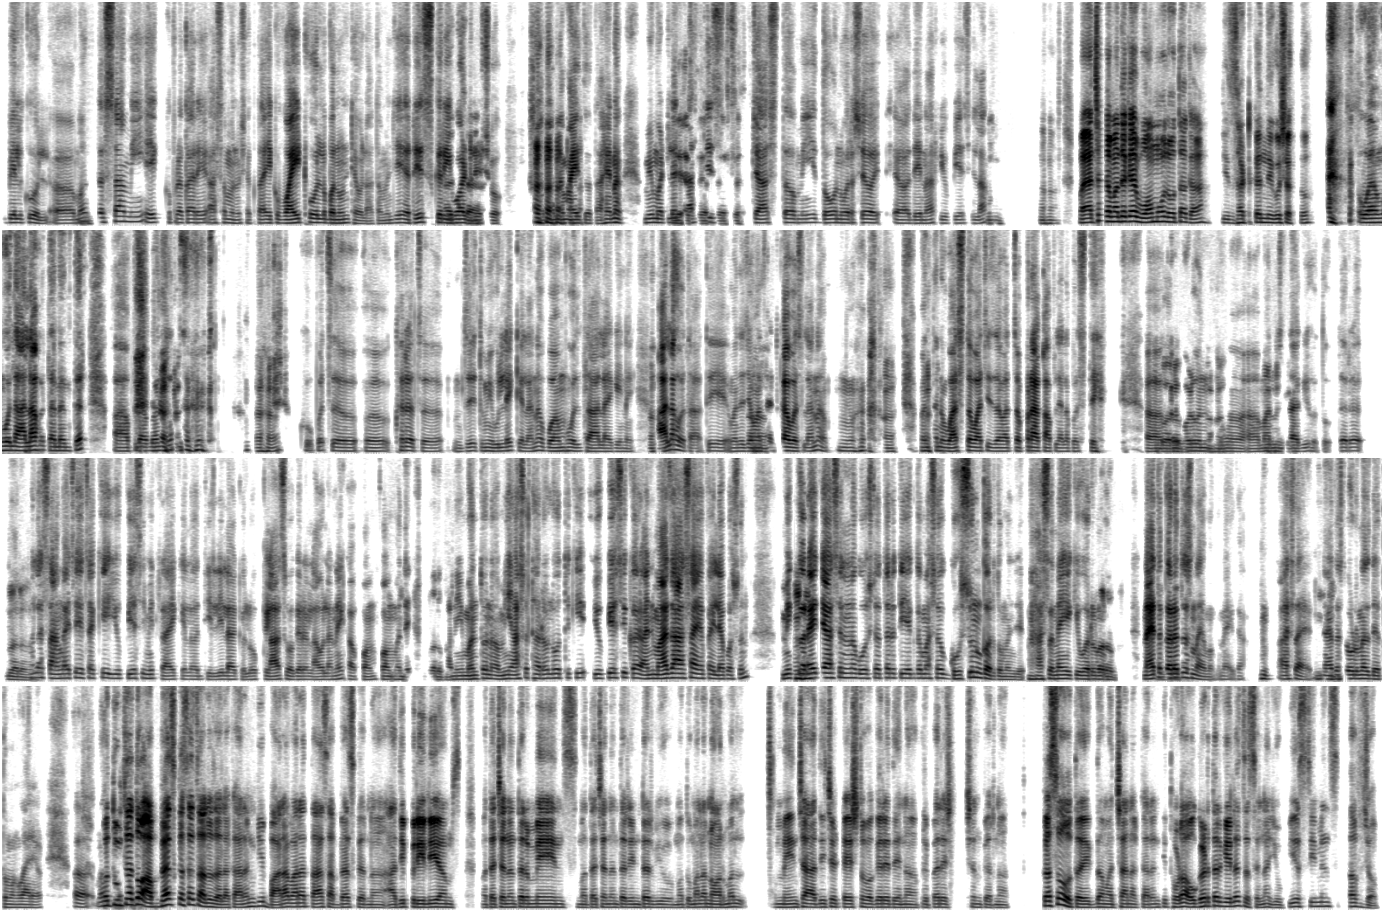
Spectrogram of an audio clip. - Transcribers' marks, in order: static; other noise; in English: "व्हाईट होल"; in English: "रिस्क रिवॉर्ड रेशिओ"; chuckle; distorted speech; tapping; in English: "वर्महोल"; chuckle; in English: "वर्महोल"; other background noise; unintelligible speech; laughing while speaking: "आपलं म्हणतात ना"; chuckle; in English: "वर्महोलचा"; chuckle; chuckle; chuckle; chuckle; in English: "प्रीलिम्स"; in English: "मेन्स"; in English: "इंटरव्ह्यू"; in English: "मेन्सच्या"; in English: "मीन्स टफ जॉब"
- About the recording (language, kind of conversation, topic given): Marathi, podcast, पुन्हा सुरुवात करण्याची वेळ तुमच्यासाठी कधी आली?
